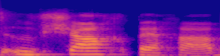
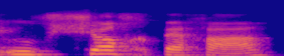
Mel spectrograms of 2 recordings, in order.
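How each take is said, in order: First: The vowel in the second syllable sounds like 'ah'. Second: The vowel in the second syllable sounds like 'oh'. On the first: This is the usual reading of the word. "Usually it's" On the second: This is an unusual reading of the word. "I've never heard anybody say"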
